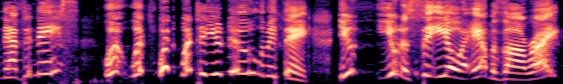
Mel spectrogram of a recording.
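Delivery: high-pitched, pushy relative fishing for gossip; nosy relative impression. Relative grilling Denise about her job at Thanksgiving, high and pushy. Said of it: "this is the one I love".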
